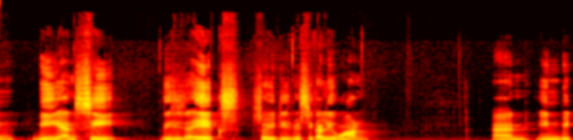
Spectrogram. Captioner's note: fuzzy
